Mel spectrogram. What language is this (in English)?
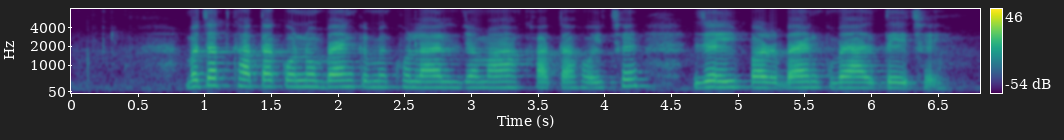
Maithili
